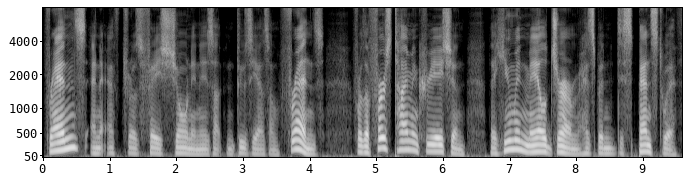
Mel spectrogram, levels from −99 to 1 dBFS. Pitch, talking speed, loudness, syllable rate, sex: 115 Hz, 130 wpm, -19 LUFS, 3.6 syllables/s, male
